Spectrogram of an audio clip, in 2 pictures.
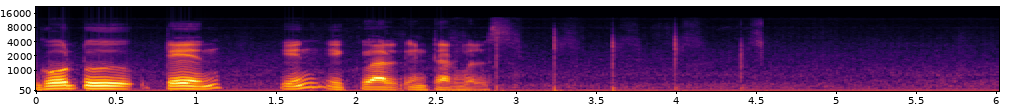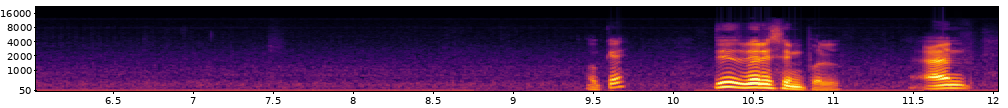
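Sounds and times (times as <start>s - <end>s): chalk tapping on blackboard: 2.7s - 4.6s.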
